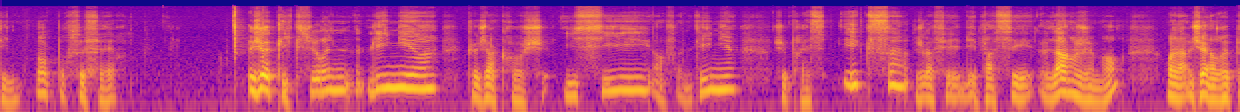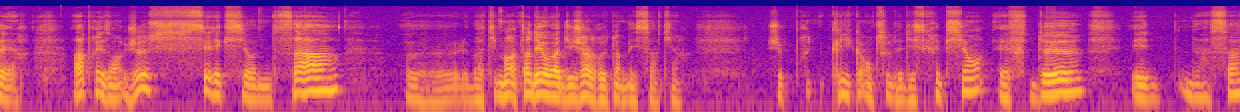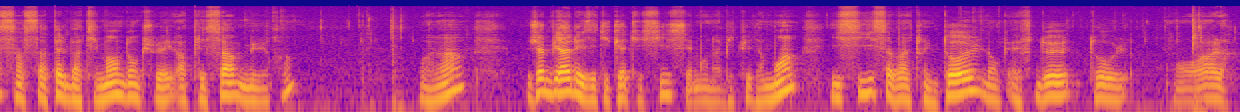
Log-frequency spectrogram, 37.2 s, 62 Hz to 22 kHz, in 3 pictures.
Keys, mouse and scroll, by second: 2.2 click, 6.8 click, 8.5 x, 10.8 click, 14.4 click, 18.2 click, 19.2 click, 22.3 F2, 26.9-29.1 typing, 31.0 click, 34.5-37.2 typing.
